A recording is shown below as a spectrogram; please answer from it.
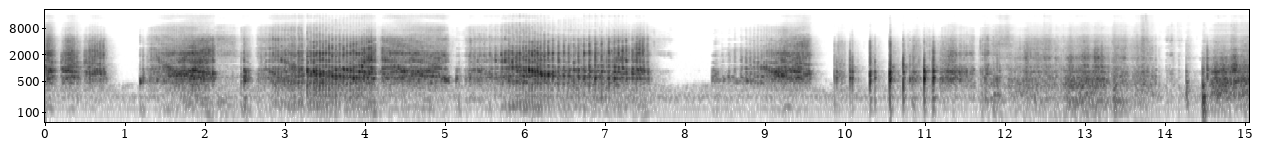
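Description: Fingertips and nails scratch and rub across the ridged surface of a large, flat, brown corrugated cardboard sheet held upright, thin and hollow-fluted. Long bursts of dry, bright rasping scrape sound, broken by short silent pauses. Toward the end they turn into quicker, sharper ticking scratches.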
